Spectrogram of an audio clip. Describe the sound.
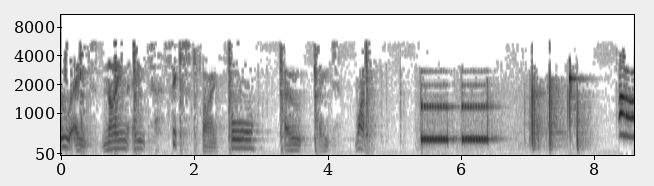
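A telephone call being placed: after a stretch of talk, a steady two-tone ringing signal sounds in two sustained bursts, followed by more voices.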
